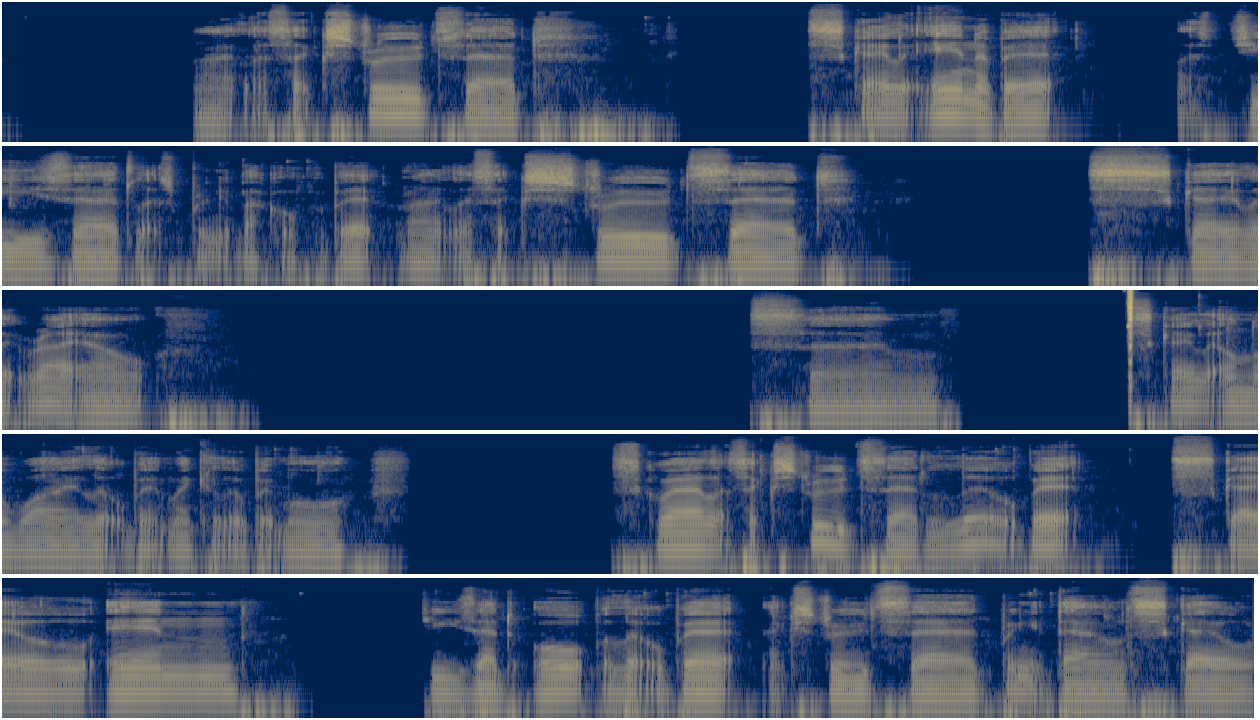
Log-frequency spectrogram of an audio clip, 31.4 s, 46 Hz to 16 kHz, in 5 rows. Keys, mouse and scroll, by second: 0.7 middle click, 1.6 e, 8.0 middle click, 9.1 e, 14.8-15.1 scroll down 2, 15.1 middle click, 15.5 scroll up 1, 15.8 middle click, 18.1 s, 20.4 middle click, 21.3 shift+middle click, 21.6 scroll up 1, 22.5 e, 24.0 middle click, 24.6 s, 26.9 g.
